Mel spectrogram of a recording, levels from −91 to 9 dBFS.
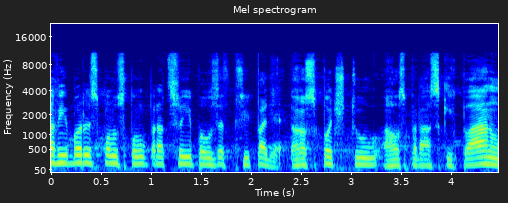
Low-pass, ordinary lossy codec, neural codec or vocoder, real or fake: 10.8 kHz; Opus, 64 kbps; codec, 44.1 kHz, 3.4 kbps, Pupu-Codec; fake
